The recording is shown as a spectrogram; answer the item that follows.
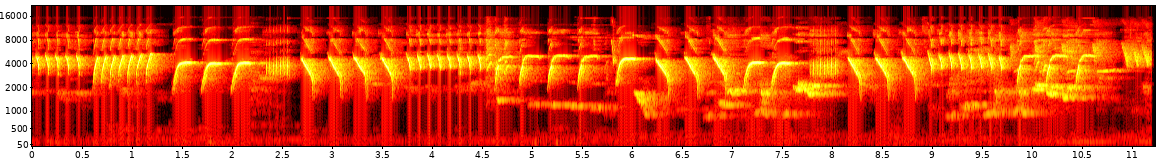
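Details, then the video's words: Canary, probably a Timbrado, sings a fast, continuous song of bright rolling trills and quick descending whistled notes, repeated rapidly several times a second. "canary 's bird song - the canaries singing bird song"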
